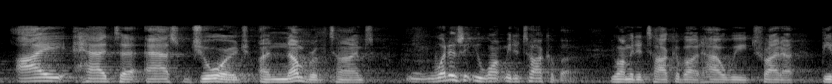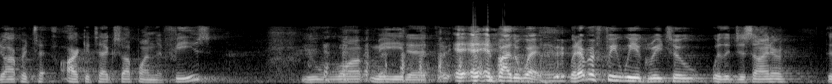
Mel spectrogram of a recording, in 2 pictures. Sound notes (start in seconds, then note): 11.3 laughter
